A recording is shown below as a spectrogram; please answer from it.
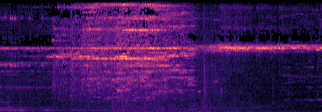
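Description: Railway carriage wheels squealing on the rails: a high-pitched screech with a rushing noise that swells to its loudest around the middle, then a thinner steady squeal that holds on to the end. Music fades out in the first half second.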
